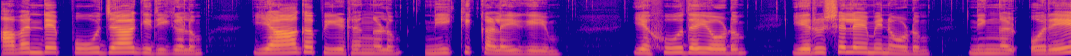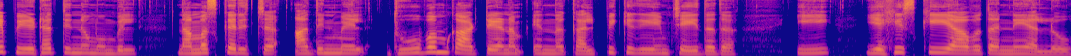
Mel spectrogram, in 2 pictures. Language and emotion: Malayalam, neutral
